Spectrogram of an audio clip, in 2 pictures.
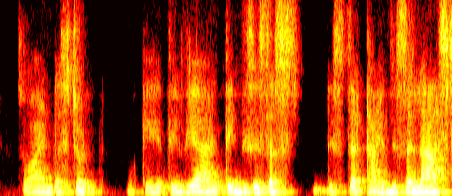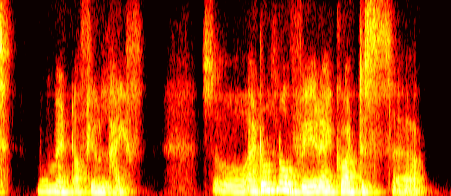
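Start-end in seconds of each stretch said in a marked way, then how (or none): none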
